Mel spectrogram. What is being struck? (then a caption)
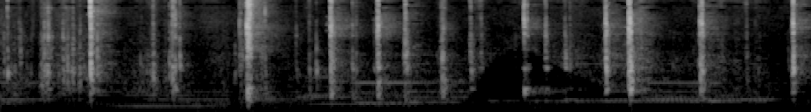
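Plastic calculator keys. Fingertips tap the plastic keys of a large grey-white plastic desktop calculator held tilted, giving about fifteen short, bright clacks in an uneven rhythm. Each click is sharp and dies away almost instantly, with quiet gaps between presses.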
